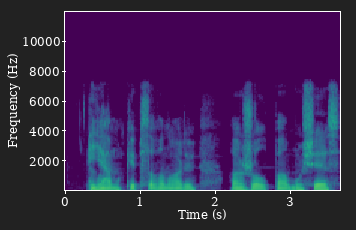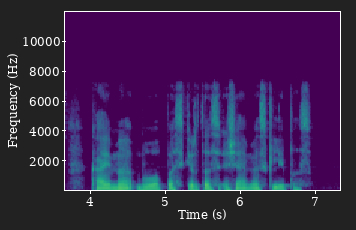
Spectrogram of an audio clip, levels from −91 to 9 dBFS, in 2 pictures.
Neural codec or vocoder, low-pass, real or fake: none; 7.2 kHz; real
